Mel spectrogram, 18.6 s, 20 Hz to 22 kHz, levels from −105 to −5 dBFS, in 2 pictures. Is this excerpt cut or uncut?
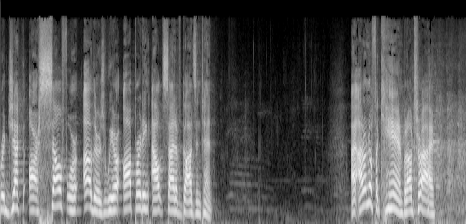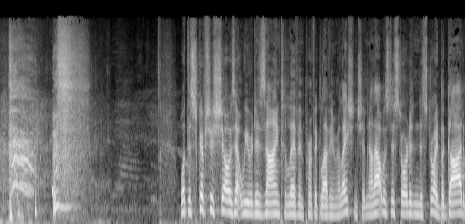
cut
